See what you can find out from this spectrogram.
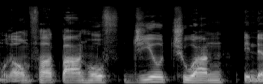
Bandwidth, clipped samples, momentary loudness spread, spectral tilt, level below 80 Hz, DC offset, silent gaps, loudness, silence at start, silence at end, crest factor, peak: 16 kHz; under 0.1%; 7 LU; -5 dB/octave; -60 dBFS; under 0.1%; none; -24 LUFS; 0 s; 0 s; 18 dB; -6 dBFS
